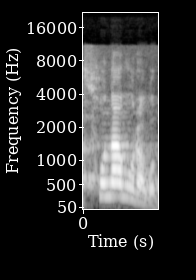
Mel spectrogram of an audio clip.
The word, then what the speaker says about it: 소나무: 그때 앞에 빼버립니다 그래서이 솔나무는 우리가 소나무라고 발음하고요 불나방은 분화방이라고 발음해요 근데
